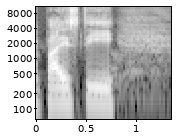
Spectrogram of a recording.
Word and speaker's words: Paiste: It's Paiste, not paste.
